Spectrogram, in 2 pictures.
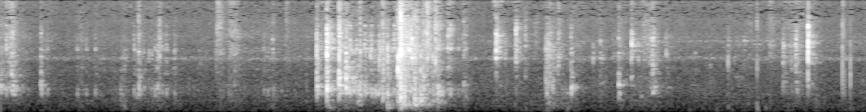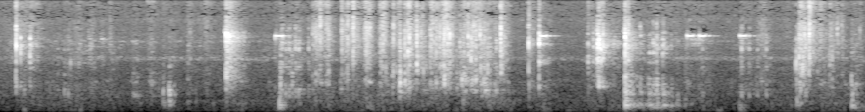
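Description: Plastic toy cash register and grocery items being handled: irregular clicks and taps like key presses, with a louder rustle about three seconds in. Later come a few short high beeps from the toy scanner.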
